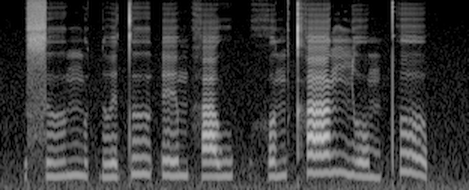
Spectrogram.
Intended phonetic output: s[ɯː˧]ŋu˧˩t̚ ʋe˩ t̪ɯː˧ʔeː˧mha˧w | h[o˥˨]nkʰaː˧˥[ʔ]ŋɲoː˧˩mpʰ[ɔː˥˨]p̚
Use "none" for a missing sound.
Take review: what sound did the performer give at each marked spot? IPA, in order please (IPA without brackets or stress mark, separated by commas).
ɯː˩˧, o˩˧, none, ɤː˥˨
